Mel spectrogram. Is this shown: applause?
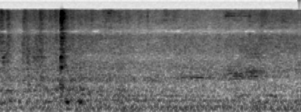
no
